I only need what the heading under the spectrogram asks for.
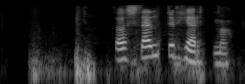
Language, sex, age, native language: Icelandic, male, 7, Icelandic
